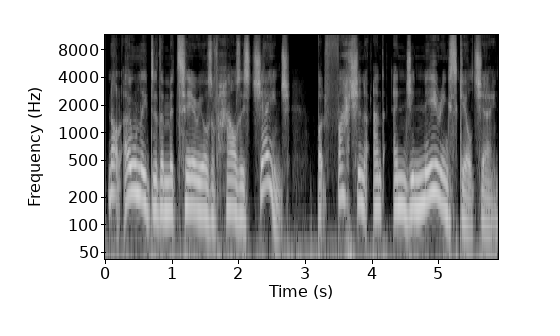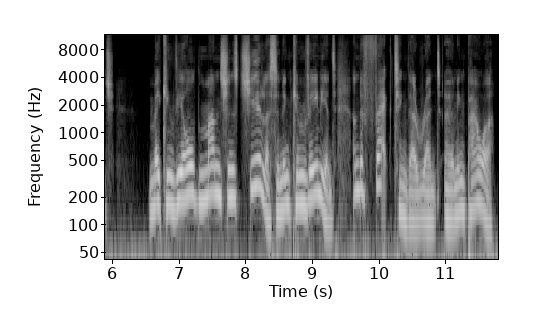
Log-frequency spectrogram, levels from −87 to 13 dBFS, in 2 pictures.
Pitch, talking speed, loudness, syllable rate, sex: 160 Hz, 135 wpm, -16 LUFS, 4.6 syllables/s, male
